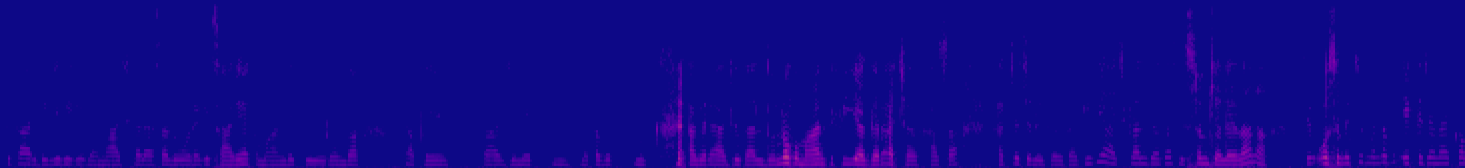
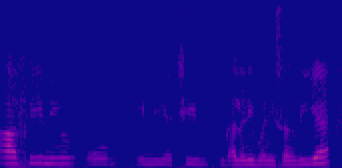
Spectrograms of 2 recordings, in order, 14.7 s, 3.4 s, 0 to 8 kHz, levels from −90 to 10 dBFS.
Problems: none marked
